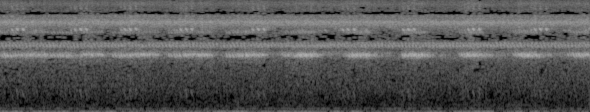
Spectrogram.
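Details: Crickets chirping in a nature recording for sleep and relaxation: a steady, high, pulsing trill repeated in quick regular bursts, with a faint low hum underneath and no other clear sounds.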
